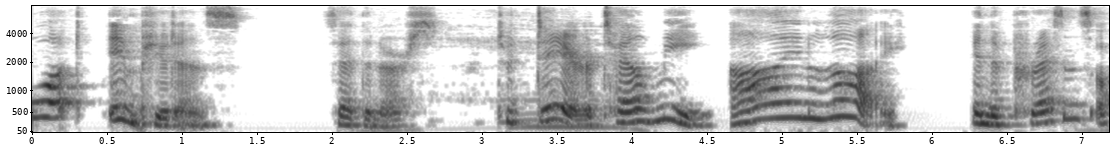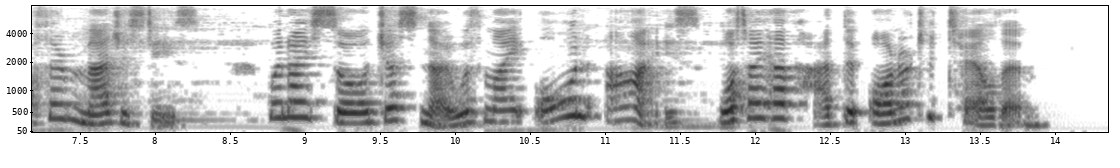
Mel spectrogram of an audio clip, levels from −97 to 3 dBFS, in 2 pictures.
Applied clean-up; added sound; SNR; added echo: classical method spectral subtraction.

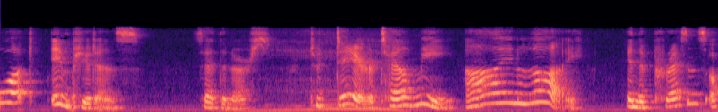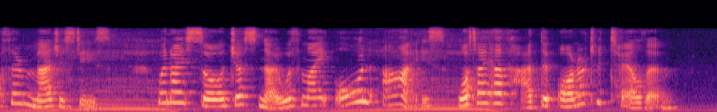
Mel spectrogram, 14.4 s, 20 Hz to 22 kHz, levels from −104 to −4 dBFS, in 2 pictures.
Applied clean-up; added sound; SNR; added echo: none; Livestock, farm animals, working animals; 16 dB; none.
